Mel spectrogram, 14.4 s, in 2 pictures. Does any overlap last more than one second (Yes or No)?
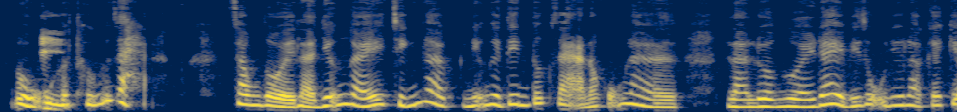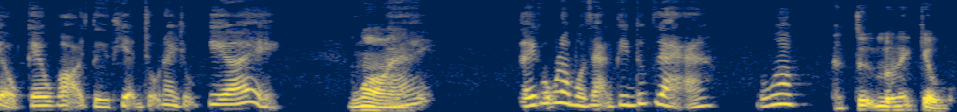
No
